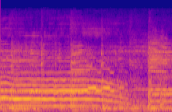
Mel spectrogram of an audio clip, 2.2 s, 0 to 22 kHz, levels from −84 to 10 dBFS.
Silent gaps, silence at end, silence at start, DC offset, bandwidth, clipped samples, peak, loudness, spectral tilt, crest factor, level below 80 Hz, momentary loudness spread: none; 0 s; 0 s; 0.5%; 13 kHz; under 0.1%; 0 dBFS; -11 LUFS; -6 dB/octave; 10 dB; -40 dBFS; 8 LU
